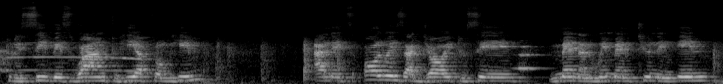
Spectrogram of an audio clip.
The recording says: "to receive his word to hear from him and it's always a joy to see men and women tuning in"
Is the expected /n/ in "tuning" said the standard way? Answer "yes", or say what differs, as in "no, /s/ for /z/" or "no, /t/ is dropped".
yes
